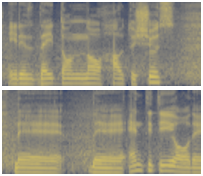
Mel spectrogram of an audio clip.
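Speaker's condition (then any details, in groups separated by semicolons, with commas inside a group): No condition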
